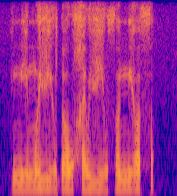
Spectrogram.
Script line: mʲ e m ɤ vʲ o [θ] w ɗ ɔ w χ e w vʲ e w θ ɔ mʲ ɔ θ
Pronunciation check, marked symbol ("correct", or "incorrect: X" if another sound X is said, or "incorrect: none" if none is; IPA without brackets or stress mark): incorrect: none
